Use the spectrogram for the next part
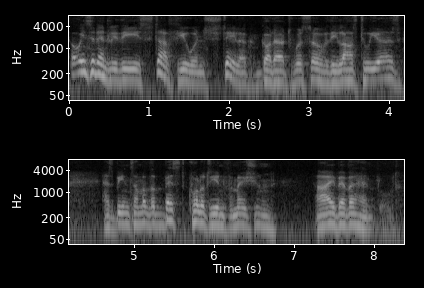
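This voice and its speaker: An actor playing a blunt, sceptical intelligence interrogator in a radio drama, with a husky voice and a dry, insistent manner. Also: male voice, mid-range voice, lively intonation, a little fast, lightly acted. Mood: dry, businesslike.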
